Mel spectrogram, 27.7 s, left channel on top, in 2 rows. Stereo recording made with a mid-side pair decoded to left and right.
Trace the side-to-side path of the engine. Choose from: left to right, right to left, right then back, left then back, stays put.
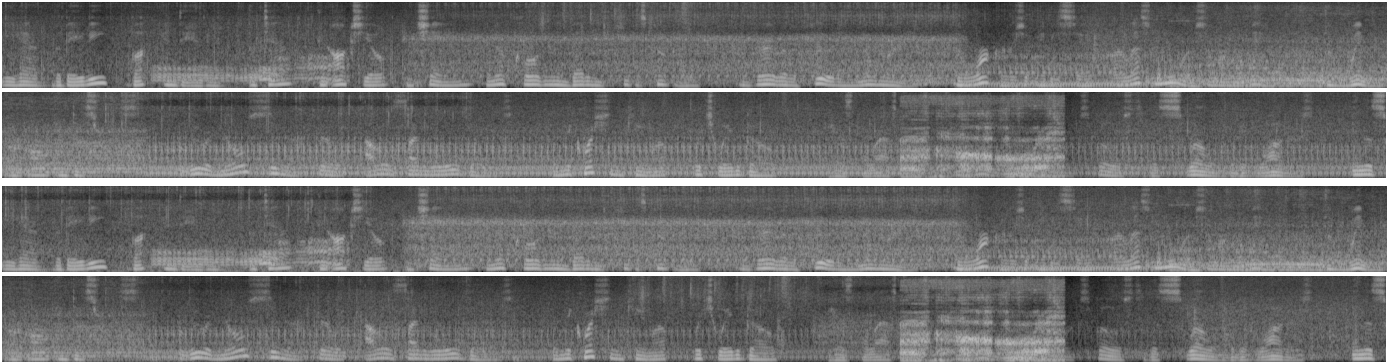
right to left.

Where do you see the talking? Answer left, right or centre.
centre.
